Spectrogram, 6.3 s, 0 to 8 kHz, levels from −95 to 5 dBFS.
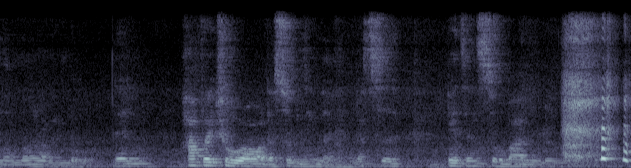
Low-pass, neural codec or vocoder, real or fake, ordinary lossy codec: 7.2 kHz; none; real; none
